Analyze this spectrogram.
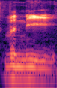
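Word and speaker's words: Vanille: name while you're looking it's french for vanilla v-a-n-i-l-l-e i'm pretty sure it's veneed while you're looking that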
